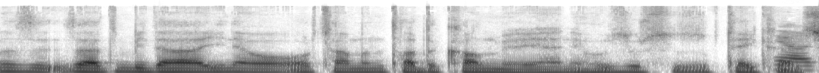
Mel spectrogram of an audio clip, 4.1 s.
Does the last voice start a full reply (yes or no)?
yes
